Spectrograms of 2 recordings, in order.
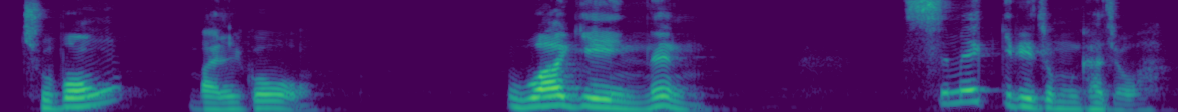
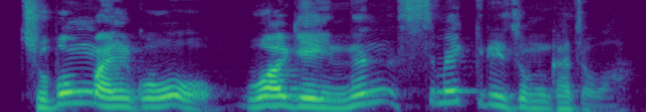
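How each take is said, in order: First: The sentence is said slowly. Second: The sentence is said fast.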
